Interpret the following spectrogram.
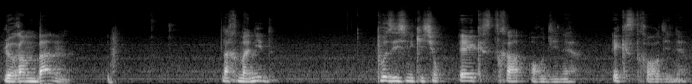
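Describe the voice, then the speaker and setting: A man's voice: a little high, takes it slowly, gravelly, darkish tone, a little hiss or hum. A man, a rabbi, giving a Torah lesson and acting out dialogue with rising exclamations.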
